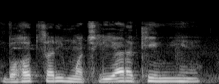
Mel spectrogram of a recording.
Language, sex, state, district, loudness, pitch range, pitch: Hindi, male, Bihar, Patna, -17 LUFS, 125-145 Hz, 140 Hz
